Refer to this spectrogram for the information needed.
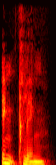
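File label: "inkling", British English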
